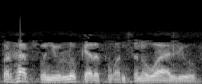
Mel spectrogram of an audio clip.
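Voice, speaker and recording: An actor playing a jealous, doting maestro husband in a 1940s radio drama, with formal, halting, theatrical phrasing. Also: male voice, on the low side, close to an everyday voice. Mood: tender, anxious. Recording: muffled, noisy 1940s radio recording.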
